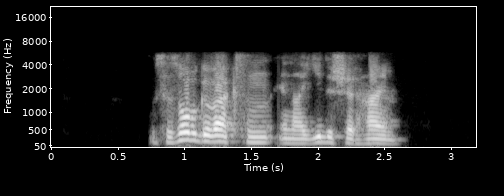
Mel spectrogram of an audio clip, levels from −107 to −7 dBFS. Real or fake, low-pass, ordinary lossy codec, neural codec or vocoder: real; 5.4 kHz; Opus, 24 kbps; none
